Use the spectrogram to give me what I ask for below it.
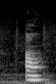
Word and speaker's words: un: Before a vowel or a silent H, un is pronounced un.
